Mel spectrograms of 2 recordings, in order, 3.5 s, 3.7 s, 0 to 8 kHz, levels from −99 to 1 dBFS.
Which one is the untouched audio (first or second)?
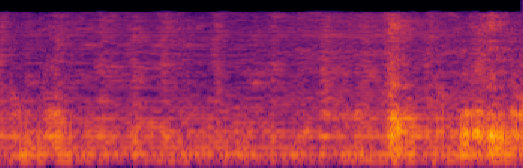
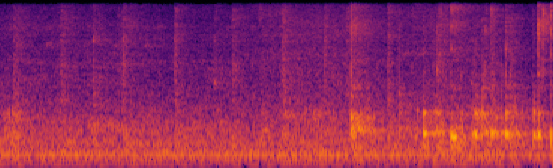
second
